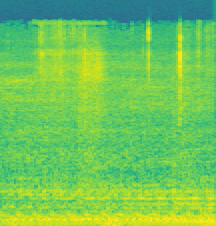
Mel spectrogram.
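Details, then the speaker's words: Daily-driven Colorado: deep, steady low growl at idle, even beat, no ticks or misses; running smoothly. "but that's it has a pretty good deep growl to it"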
